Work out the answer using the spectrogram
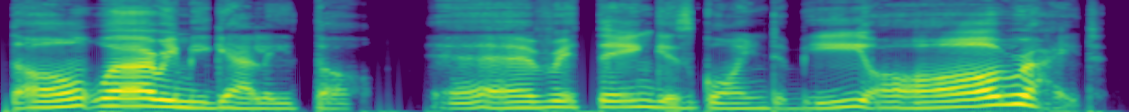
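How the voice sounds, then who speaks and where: Gentle old grandpa in a picture book, low and hushed, slow and soothing, read by a woman. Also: smooth, no echo, clean studio sound. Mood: reassuring. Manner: soft, slow and reassuring. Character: warm gentle elderly grandfather.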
